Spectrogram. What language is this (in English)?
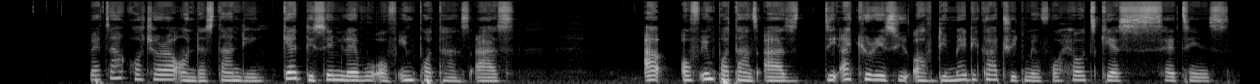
Nigerian Pidgin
